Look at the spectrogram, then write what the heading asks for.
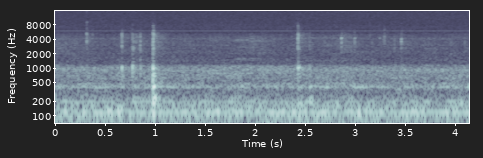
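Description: Sparse keystrokes on a computer keyboard, a handful of light clicks with one sharper press standing out near the start, alone over a steady low electrical hum.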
